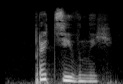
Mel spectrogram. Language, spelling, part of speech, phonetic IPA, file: Russian, противный, adjective, [prɐˈtʲivnɨj], Ru-противный.ogg
- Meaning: 1. disgusting, repulsive, nasty 2. contrary, adverse 3. naughty, mischievous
